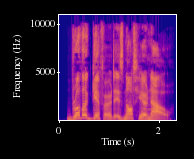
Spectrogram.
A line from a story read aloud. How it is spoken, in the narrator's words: thundered Tolik in a voice I'd never heard from him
